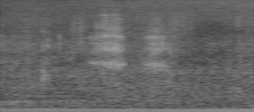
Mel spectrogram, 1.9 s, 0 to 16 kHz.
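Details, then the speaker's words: 2007 Saab 9-3 Aero turbo V6 with timing chain, convertible, bought as a salvage car: a low, smooth, even idle hum with no ticks, knocks or stumbles. It sounds like it is running perfectly. "it sounds like it's running perfect"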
